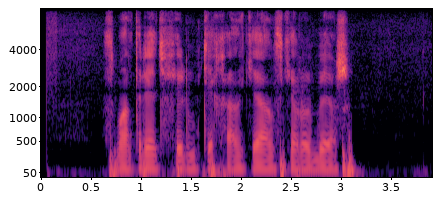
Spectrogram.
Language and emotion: Russian, neutral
